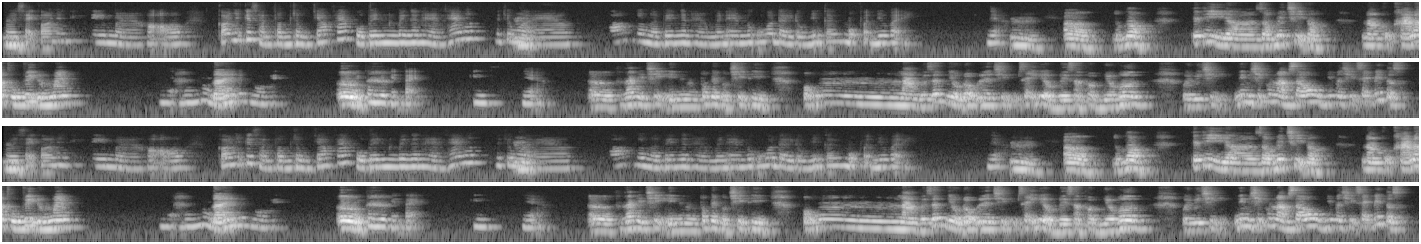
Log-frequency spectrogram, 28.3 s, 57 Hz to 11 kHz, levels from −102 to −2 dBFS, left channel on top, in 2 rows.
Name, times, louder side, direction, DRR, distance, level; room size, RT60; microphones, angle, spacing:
voice 1, 0.0-1.9 2.2-5.7 6.1-9.1 9.8-10.0 15.7-16.9 17.6-18.3 18.9-19.0 19.4-19.6 26.6-26.7, left 1 dB, 75° left, 0.6 m, -31 dB
voice 2, 10.1-13.2 13.6-14.9 15.9-16.5 17.5-18.0 20.0-28.2, right 1 dB, 75° right, 1.1 m, -24 dB
2.8 x 2.4 x 3.1 m
head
